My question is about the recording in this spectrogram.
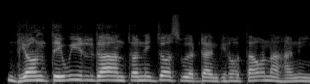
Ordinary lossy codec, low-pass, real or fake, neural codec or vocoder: none; 10.8 kHz; fake; codec, 16 kHz in and 24 kHz out, 0.6 kbps, FocalCodec, streaming, 2048 codes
